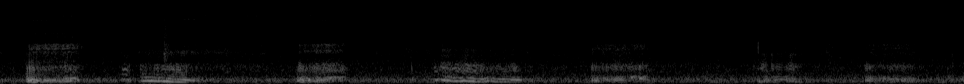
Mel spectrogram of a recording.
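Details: Four-month-old baby snoring loudly during sleep.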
